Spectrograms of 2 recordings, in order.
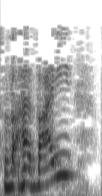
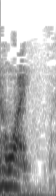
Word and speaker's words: Hawaii: Not so exciting is there's a resident in Hawaii, I know I should be pronouncing it correctly, but it's, you know, the W is pronounced a V, so it's Hawaii, but I still don't sound like I'm saying it right, so I might as well just say Hawaii.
